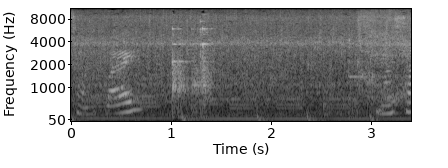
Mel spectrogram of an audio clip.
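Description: Pounded beef sizzles and crackles in a hot pan with chili for dendeng lambok, a Padang dish. A spatula scrapes and clinks against the pan now and then.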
